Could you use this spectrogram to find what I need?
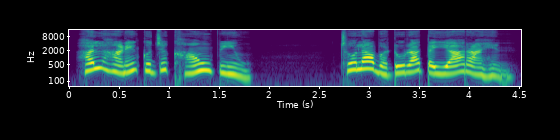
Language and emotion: Sindhi, neutral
